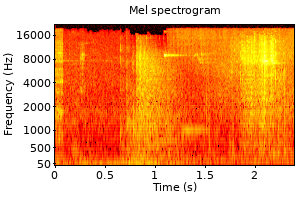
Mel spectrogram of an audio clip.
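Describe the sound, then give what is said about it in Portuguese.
A door swings shut with a soft, dull thud partway through, followed by a brief rattle of movement against a low hum of room noise. “Fecha a porta.”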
